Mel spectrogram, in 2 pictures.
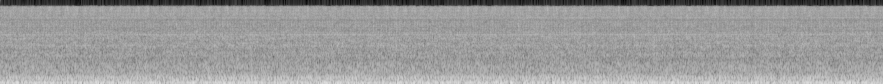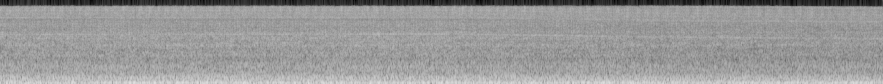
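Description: A truck engine drones steadily at low speed.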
